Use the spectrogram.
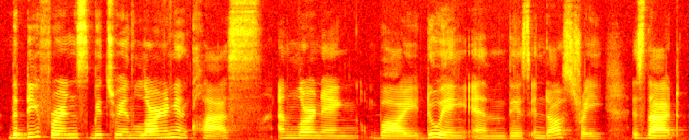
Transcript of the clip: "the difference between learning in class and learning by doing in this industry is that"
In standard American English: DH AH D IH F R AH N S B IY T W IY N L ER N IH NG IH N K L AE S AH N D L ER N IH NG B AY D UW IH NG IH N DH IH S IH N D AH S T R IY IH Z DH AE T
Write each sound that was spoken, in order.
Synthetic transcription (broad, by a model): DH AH D IH F R AH N S B IY T W IY N L ER N IH NG IH N K L AE S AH N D L ER N IH NG B AY D UW IH NG IH N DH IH S IH N D AH S T R IY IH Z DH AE T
